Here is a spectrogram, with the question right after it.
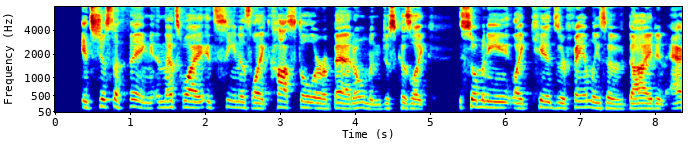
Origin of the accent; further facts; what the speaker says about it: Michigan, United States; because, like, I'm from Michigan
